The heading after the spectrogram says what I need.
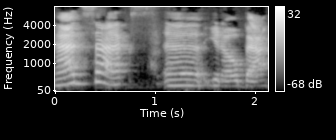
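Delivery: plain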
